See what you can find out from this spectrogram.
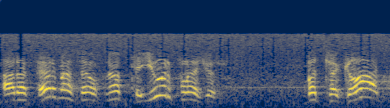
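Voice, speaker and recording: An actor playing a humble, frightened but stubborn piper, earnest and deferential, in a radio drama. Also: male voice, extremely high pitch, animated, measured pace. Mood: humble, firm. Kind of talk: old-time radio drama acting. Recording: dull, faintly noisy vintage radio broadcast.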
